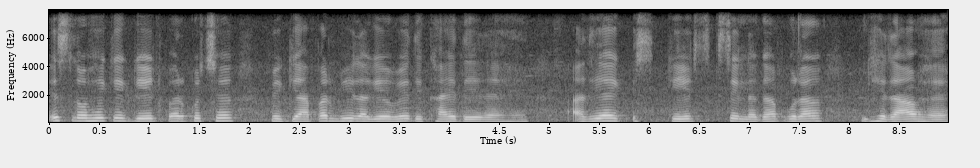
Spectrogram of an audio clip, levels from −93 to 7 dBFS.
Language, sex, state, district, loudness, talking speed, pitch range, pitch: Hindi, female, Maharashtra, Solapur, -19 LUFS, 140 wpm, 160-185 Hz, 170 Hz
